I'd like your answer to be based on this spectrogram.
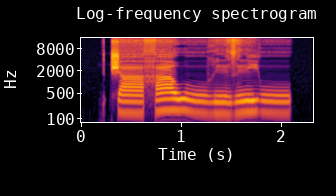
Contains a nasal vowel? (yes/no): yes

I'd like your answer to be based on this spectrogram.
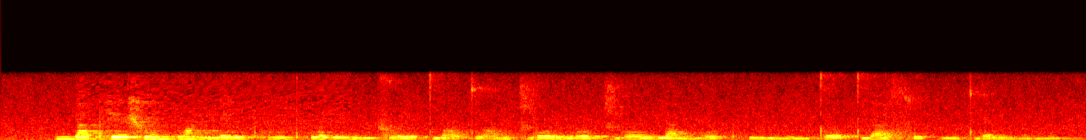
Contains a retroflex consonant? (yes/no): yes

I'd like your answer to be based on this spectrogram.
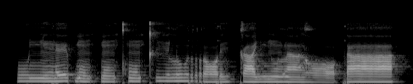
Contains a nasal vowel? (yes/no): yes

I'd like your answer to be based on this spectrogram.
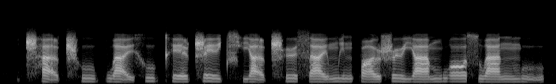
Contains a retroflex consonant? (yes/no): yes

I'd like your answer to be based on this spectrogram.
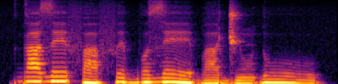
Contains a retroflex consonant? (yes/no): no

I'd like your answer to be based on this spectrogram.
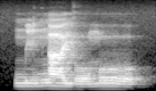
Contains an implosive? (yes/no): no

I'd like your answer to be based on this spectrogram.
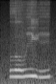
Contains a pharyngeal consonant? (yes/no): no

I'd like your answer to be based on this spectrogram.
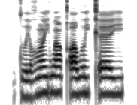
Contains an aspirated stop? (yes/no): no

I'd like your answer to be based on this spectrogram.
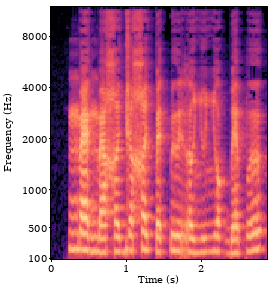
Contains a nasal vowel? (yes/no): no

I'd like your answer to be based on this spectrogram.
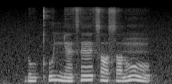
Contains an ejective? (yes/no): yes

